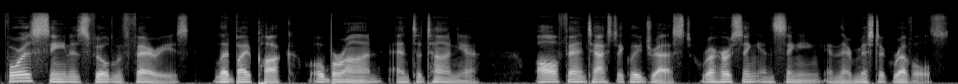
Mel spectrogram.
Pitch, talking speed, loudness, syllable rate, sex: 105 Hz, 145 wpm, -20 LUFS, 4.8 syllables/s, male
